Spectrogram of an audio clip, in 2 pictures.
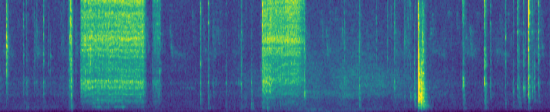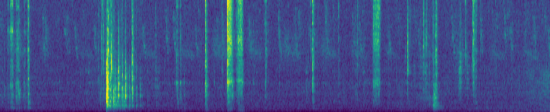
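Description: A cordless drill-driver runs twice, about a second each time, driving screws that fix a metal electrical box to a wooden beam. Scattered clicks and knocks follow as the box and wiring are handled.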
